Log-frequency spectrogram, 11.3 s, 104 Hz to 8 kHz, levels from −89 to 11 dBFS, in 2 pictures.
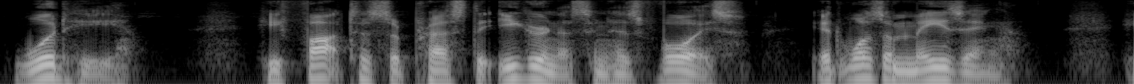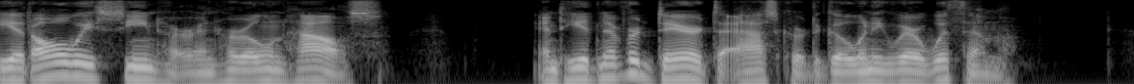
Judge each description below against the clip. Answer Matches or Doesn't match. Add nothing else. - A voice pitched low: Matches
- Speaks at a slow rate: Doesn't match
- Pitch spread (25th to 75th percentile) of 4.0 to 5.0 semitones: Matches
